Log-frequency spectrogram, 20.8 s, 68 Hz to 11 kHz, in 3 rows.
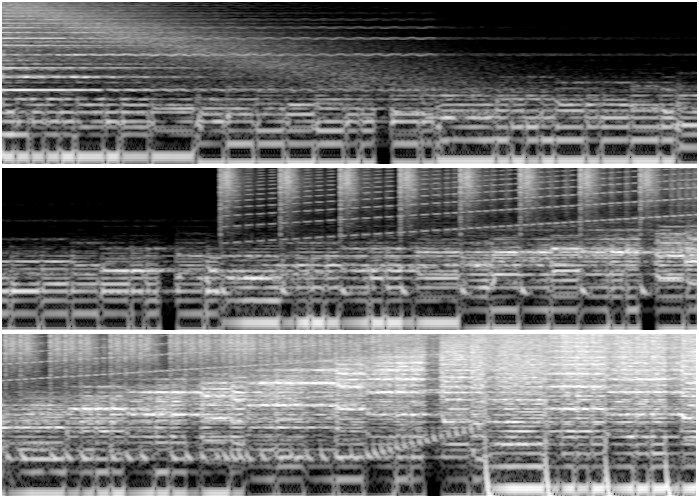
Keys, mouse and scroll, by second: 0.6 click, 1.7 click, 3.6 shift+middle click, 4.3 shift+middle click, 5.0 ctrl+s, 11.2-11.6 shift+middle drag, 13.9 ctrl+b, 16.4-17.1 middle drag, 20.0 click.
